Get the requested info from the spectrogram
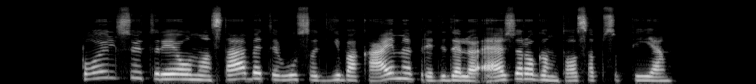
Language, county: Lithuanian, Klaipėda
